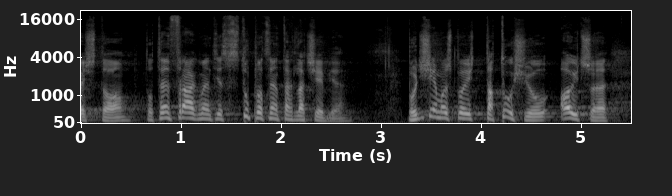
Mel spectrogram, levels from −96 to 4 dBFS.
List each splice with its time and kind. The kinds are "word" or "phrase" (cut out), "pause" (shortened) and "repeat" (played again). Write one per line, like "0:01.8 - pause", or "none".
none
